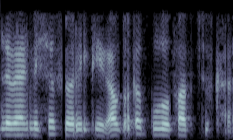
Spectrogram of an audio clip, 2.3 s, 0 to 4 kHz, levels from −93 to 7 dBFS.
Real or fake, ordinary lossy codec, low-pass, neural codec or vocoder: fake; AAC, 16 kbps; 3.6 kHz; autoencoder, 48 kHz, 32 numbers a frame, DAC-VAE, trained on Japanese speech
